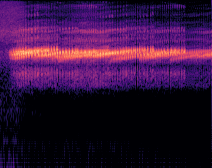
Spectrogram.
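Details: A threatened Western Chorus Frog gives its spring mating call, a high, rapid, rasping trill that rises slightly, at wetlands with vernal pools around eastern Georgian Bay.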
